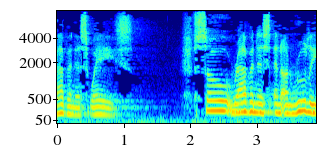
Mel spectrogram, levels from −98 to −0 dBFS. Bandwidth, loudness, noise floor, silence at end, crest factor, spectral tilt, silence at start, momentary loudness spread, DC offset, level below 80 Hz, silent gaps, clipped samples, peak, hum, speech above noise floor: 8 kHz; -33 LUFS; -60 dBFS; 0 s; 16 dB; -5.5 dB/octave; 0 s; 15 LU; under 0.1%; -62 dBFS; none; under 0.1%; -16 dBFS; none; 28 dB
